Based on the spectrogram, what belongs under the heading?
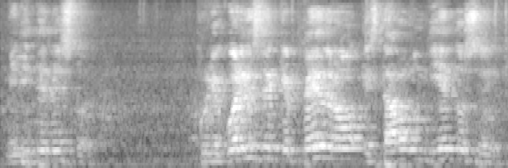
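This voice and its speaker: Male preacher, fairly high voice, booming hall echo, asks the congregation questions. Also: moderate pace, recorded from a distance. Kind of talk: sermon. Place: church hall. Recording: very echoey church hall, faint noise.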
